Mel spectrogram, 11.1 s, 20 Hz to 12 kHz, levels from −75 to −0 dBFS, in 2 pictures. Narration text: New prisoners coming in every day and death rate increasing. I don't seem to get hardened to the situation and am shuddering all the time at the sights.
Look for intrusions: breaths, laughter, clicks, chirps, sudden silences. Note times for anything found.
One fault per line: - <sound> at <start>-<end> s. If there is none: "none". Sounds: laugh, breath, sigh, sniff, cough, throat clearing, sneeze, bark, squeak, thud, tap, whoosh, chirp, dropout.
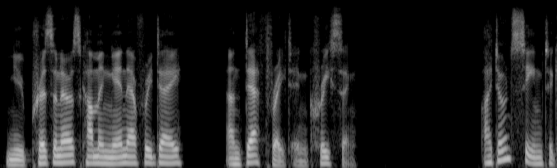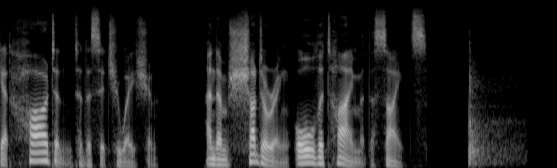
- thud at 10.2-10.9 s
